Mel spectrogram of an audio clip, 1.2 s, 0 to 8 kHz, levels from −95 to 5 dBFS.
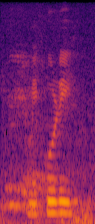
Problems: constant background noise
